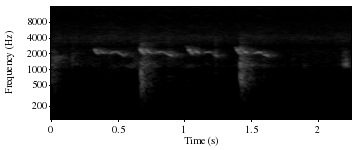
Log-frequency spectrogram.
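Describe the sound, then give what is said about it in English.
Birds chirp softly in a quick series of short, bright tweets, four or five calls close together with brief pauses, fairly faint against a quiet background with no talking. “Father, birds, look.”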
